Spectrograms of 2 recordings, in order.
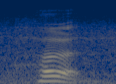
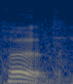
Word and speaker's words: herb: The word herb, you guys like do not pronounce the H.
